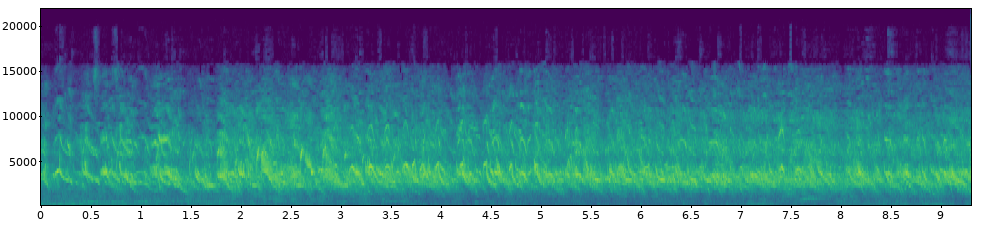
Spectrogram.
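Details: Birds chirping unusually loudly at night from a single tree in the town of Airlie Beach, 2024: a dense, continuous chorus of many overlapping high, sharp chirps and squeaks, steady throughout with no pauses.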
